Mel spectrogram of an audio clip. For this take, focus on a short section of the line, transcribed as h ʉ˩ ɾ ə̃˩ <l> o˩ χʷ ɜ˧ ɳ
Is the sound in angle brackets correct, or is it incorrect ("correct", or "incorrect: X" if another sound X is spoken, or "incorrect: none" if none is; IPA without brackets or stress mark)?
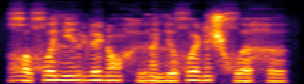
incorrect: lʲ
